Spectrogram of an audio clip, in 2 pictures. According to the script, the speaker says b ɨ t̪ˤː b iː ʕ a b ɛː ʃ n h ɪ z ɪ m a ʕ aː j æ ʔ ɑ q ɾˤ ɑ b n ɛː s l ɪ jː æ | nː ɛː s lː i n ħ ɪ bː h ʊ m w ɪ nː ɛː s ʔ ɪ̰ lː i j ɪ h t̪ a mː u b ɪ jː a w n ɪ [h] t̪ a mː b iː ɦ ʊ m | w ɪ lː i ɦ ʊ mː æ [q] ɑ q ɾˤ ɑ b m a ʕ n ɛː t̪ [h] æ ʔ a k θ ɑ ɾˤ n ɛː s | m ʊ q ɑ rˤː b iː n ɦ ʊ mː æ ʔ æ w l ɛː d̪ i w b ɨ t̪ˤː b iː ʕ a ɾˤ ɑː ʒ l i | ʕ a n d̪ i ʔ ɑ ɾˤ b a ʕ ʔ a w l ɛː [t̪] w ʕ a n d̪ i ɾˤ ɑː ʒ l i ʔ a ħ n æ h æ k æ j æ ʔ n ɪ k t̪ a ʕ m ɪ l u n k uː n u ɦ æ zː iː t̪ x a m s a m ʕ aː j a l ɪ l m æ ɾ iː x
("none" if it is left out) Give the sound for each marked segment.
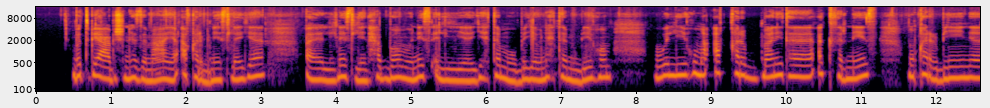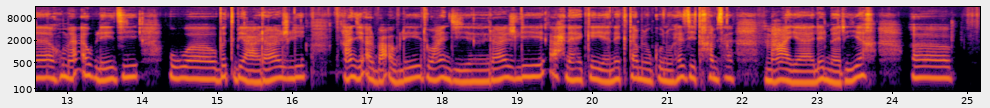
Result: h, ʔ, h, d̪

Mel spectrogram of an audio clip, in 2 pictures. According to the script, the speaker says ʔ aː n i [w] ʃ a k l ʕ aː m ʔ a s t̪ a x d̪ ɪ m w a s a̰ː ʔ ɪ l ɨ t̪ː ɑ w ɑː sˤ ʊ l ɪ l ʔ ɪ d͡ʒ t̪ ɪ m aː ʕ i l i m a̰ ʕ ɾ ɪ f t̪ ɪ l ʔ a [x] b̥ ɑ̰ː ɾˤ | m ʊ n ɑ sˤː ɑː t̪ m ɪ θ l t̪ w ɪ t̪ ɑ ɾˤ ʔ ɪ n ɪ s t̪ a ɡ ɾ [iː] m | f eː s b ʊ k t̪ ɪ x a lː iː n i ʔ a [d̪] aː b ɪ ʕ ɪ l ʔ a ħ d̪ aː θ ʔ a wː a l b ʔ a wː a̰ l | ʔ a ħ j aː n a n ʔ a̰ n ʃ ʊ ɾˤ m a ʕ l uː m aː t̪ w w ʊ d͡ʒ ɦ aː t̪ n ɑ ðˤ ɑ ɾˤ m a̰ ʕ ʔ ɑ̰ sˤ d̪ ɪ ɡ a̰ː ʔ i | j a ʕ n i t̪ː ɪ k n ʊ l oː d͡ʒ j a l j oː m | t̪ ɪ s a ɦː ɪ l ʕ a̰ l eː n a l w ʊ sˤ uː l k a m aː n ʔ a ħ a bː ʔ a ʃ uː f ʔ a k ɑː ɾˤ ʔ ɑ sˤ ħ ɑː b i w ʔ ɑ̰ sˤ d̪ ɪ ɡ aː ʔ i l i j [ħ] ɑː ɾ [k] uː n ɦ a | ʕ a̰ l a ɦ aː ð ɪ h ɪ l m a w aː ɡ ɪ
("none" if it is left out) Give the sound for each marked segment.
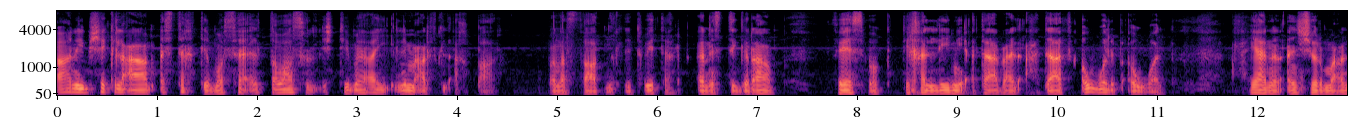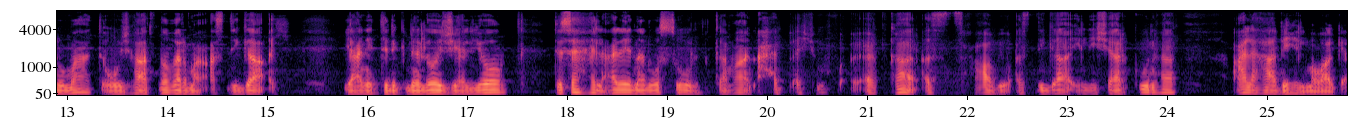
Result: b, x, aː, t̪, ʃ, k

